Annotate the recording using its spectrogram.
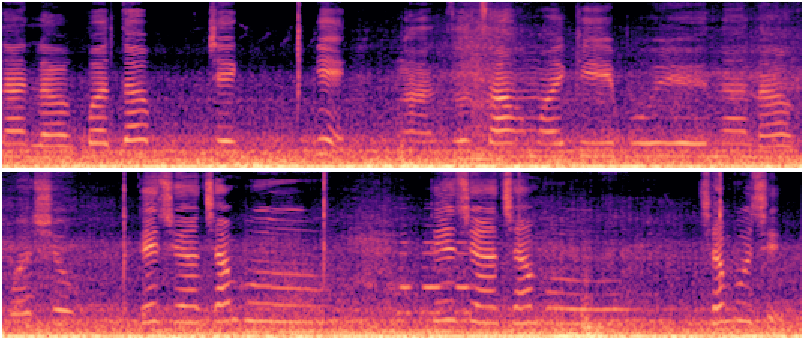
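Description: Low, steady rumble of a moving road vehicle heard from inside the cabin, with people's voices talking over it.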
